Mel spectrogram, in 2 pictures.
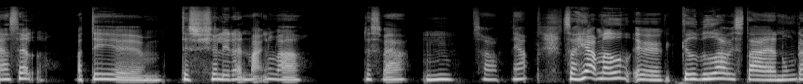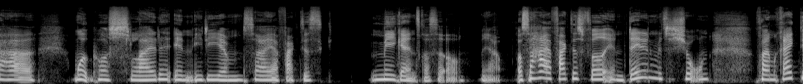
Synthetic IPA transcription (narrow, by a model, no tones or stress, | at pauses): asel̰ | ɒ̽d̥e̝ød̥e̝synsjɑɪleɾæe̝nmɑ̈ŋ̰l̩ʋɑ̈ | d̥e̝sʋæɐ | sɒ̽jæsɒ̽ɦeɐ̰með̞ˠøɡ̥ið̩ˠʋið̞ˠɐːʋe̝sd̥ɑ̈æɐno̝ːn̩d̥ɑ̈ɦɑ̈moð̰ˠpʰɒ̽æslɑ̈ɪɾəʔe̝n̰id̥ejemsɒ̽æɐjɑ̈ɪfɑ̈ɡ̥̚d̥isɡ̥ | me̝ːɡ̥æe̝nt͡sʁɐse̝̰ːɐð̞ˠjæɒ̽sɒ̽ɦɑ̈jɑ̈ɪfɑ̈ɡ̥̚d̥isɡ̥fɔ̽ːð̩ˠe̝nd̥ɛ̰ːde̝nʋit͡sʰæɕo̝̰ːnfʁɑ̈e̝nʁɛɡ̥̚d̥i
